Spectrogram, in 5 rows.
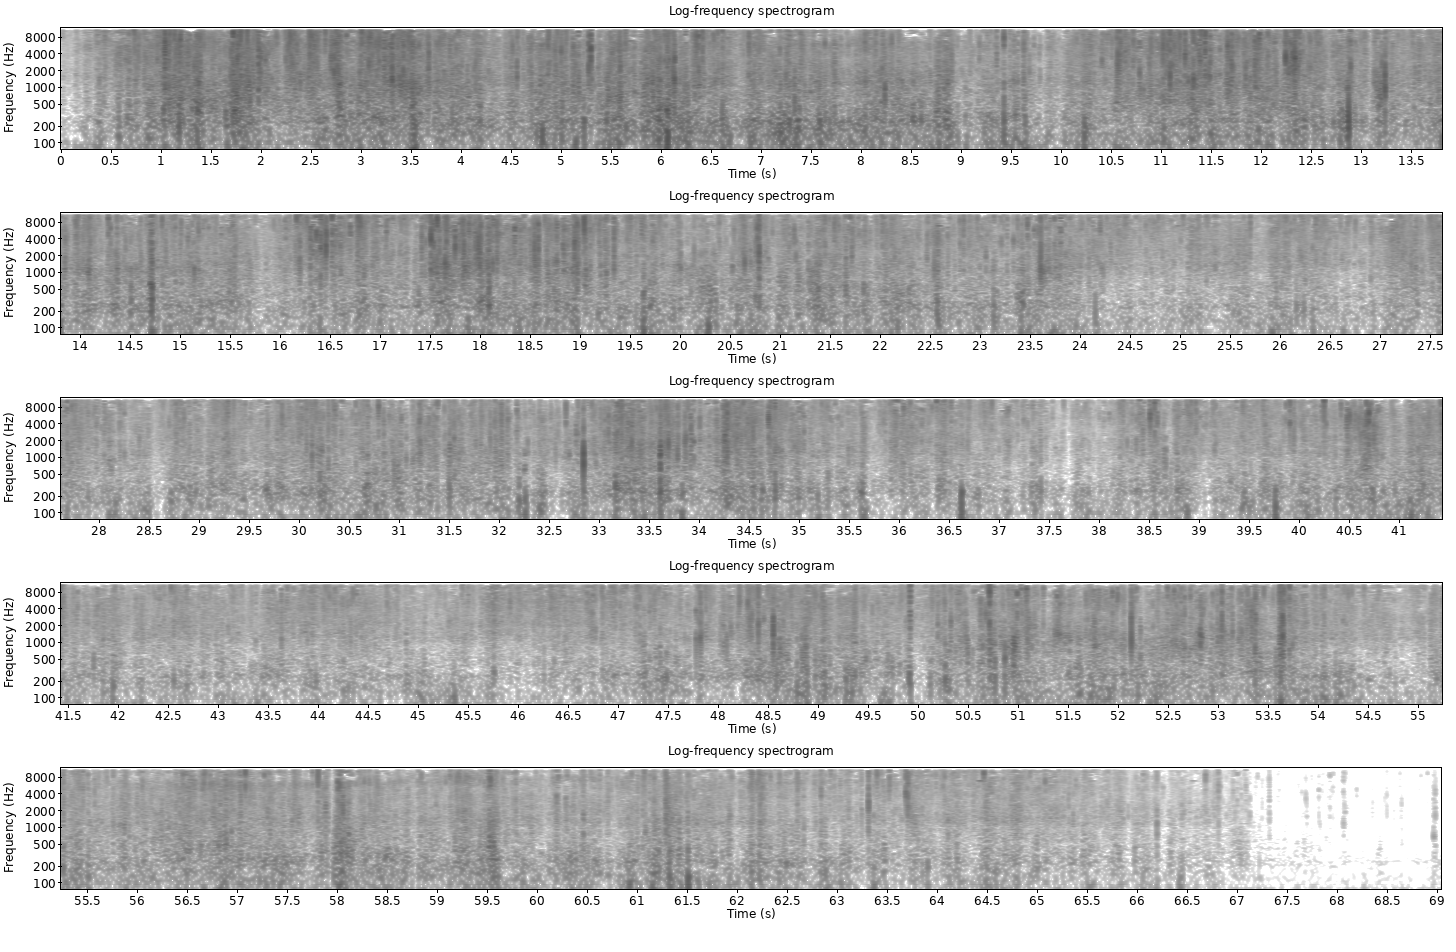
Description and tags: Packing Tape Crinkle Close
Ambient scrunching of packing tape, close to the mic. Stereo Tascam DR-05
asmr, crinkle, packing-tape, stereo, tape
